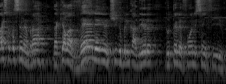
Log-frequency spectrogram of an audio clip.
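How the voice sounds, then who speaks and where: A speaker with a Rio de Janeiro accent talks with ordinary pitch variation. Noticeable background noise and audible room echo fill the recording. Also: man. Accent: carioca (Rio de Janeiro). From Rio de Janeiro, Brazil. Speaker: NLP practitioner. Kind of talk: recorded talk / study summary.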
